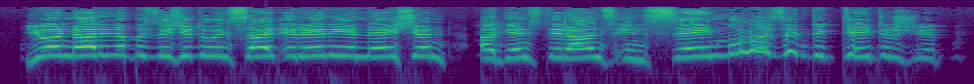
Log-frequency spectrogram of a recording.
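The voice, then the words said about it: Hackneyed put-on Pakistani accent. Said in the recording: “That's Pakistani. ... It is Pakistani. ... that's a hackneyed Pakistani accent.”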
